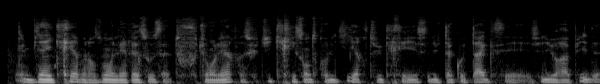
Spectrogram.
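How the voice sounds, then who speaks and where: Fast and flat, a man speaks in a somewhat breathy, fairly low voice with monotone intonation at a very fast pace. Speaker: vlogger. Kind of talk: casual vlog. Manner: hesitant, fillers.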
